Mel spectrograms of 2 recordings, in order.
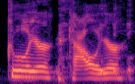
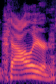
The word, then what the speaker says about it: Coulier: It gets mispronounced more than it gets misspelled. Yeah. Coulier. Hey, Coulier.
